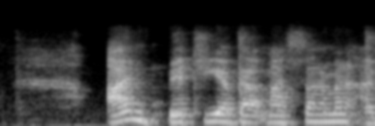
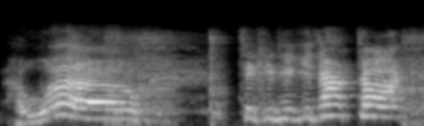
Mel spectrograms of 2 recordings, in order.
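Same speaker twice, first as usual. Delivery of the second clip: high, louder sing-song spirit voice; hammed-up playful haunting chant; spooky haunting greeting; 7 semitones higher, 7 dB louder than usual. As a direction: tease them like a playful ghost. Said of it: "start perking your coffee going".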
